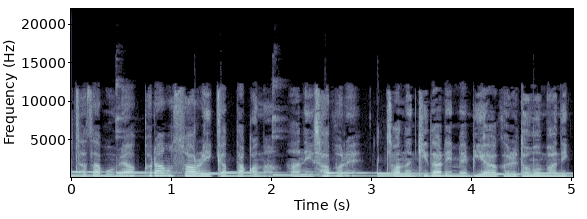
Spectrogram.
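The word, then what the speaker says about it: sablé: 먹었어 삐삐삐삐삐 안녕하세요 오늘은 시부레 아니 사브레를 만들어 볼 거예요 아 시부레 쿠키 만드는데 설탕이 없네요 아 시브레 아니라 사브레 있데 왜자꾸 시브레 사브레는 프랑스어로 사브레라고 읽고요 모래가 뿌려진이라는 뜻을 가진데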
